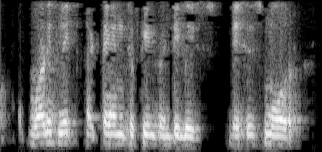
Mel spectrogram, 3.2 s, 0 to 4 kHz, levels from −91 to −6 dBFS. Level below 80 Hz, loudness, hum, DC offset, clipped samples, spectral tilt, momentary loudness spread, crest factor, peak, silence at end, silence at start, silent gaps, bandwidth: -58 dBFS; -16 LUFS; none; under 0.1%; under 0.1%; -10 dB/octave; 6 LU; 14 dB; -2 dBFS; 0.25 s; 0 s; none; 4 kHz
